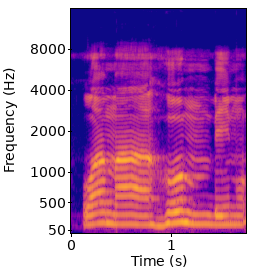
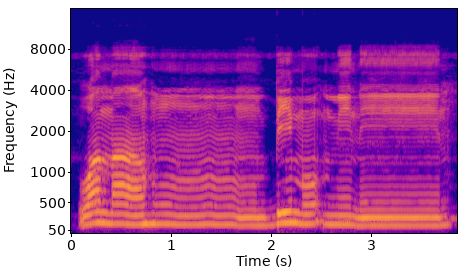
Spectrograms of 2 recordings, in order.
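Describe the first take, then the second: First: The m before b is short without nasal hum. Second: The m before b is held with a nasal hum. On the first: The speaker calls it wrong. "Jadi bukan dibaca wa ma hum bimu, bukan" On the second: The speaker calls it right. "Dibaca dengung"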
